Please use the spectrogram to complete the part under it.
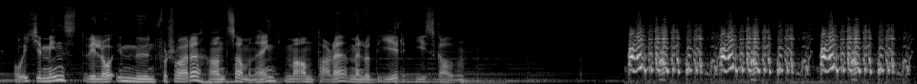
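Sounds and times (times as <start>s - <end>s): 
speech: 0.2s - 4.9s
male turkey gobbling: 6.3s - 9.1s.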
